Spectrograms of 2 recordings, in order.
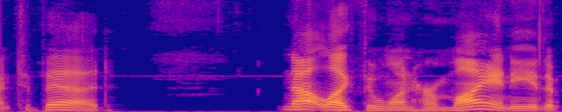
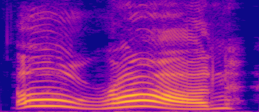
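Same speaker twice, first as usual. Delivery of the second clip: loud, mock-swooning falsetto; high-pitched cry; 11 semitones higher, 10 dB louder than usual. A narrator's reading. George mocking his brother's admirer, high-pitched cry. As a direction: squeal it in mock rapture. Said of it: "in a high-pitched voice".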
